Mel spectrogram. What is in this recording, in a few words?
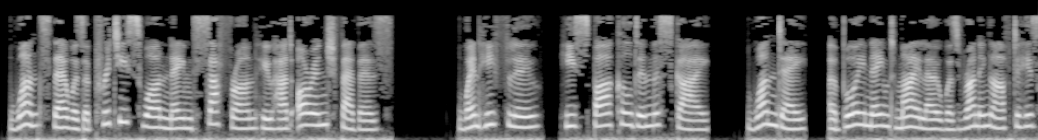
ESL Short Stories for Kids Beginner SLOW Reading; The Saffron Swan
